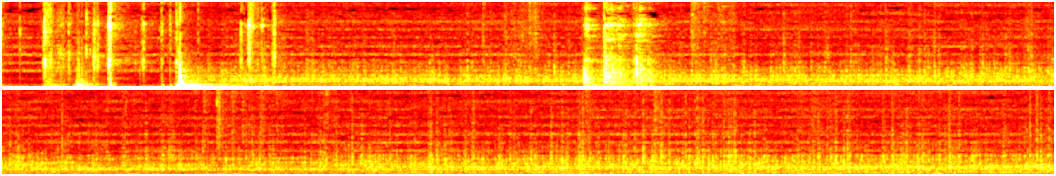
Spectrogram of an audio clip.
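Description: A soldering torch being lit: several sharp clicks in the first second, then the steady hiss of the flame, with a brief surge about three seconds in, as it heats a small brass disc for sweat soldering.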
